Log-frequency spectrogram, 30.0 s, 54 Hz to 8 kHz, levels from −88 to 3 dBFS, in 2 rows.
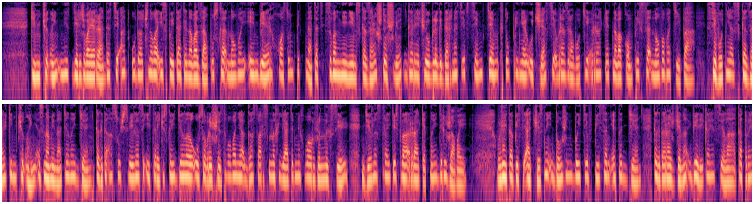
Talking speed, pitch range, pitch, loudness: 130 wpm, 170-195 Hz, 185 Hz, -14 LUFS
